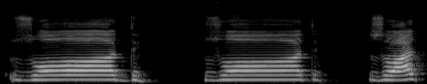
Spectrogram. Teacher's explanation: اس کو ہم اس کی ادائیگی ہم لوگوں نے اس کو موٹا پڑھنا ہے، اور دوسرا اس کا مخرج یہ ہے کہ اس میں کیا کیا چیز استعمال ہوگی، وہ ہے ایک زبان کی کروٹ اور اوپر کی 5 داڑیں۔ جب زبان کی کروٹ اوپر کی 5 داڑوں سے لگے گی تو ضاد ادا ہوگا۔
